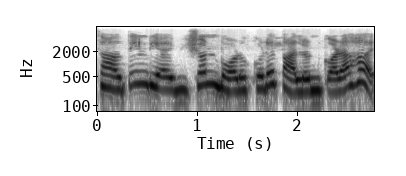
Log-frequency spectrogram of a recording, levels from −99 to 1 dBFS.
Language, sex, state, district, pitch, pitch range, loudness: Bengali, female, West Bengal, Jhargram, 255 Hz, 230-310 Hz, -13 LUFS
